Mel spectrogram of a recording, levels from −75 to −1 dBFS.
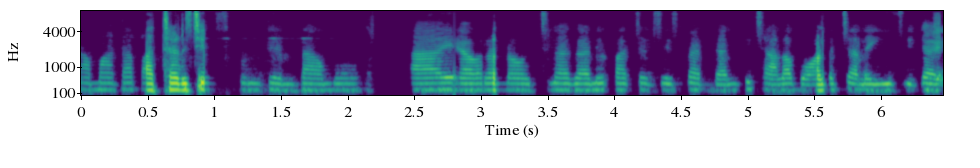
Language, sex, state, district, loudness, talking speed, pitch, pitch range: Telugu, female, Andhra Pradesh, Krishna, -23 LUFS, 165 wpm, 180 Hz, 175-185 Hz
